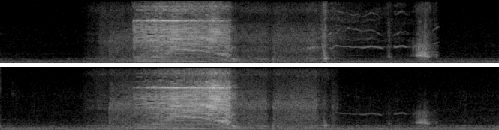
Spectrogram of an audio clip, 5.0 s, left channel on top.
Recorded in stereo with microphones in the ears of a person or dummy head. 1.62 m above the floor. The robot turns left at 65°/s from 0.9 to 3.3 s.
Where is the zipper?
30° left; by 2.5 s 45° right.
